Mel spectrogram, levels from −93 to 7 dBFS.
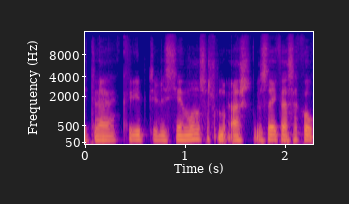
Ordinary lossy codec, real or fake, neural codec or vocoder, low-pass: AAC, 96 kbps; fake; codec, 44.1 kHz, 2.6 kbps, DAC; 14.4 kHz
